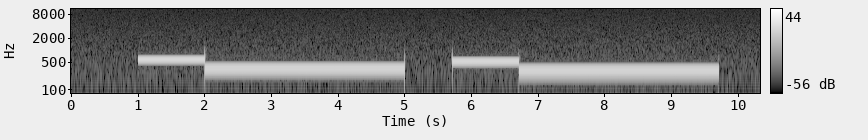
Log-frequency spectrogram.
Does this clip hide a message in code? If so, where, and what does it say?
Yes: two-tone page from 1.0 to 9.7 s, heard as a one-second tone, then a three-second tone, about 580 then 350 Hz, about 520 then 310 Hz.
